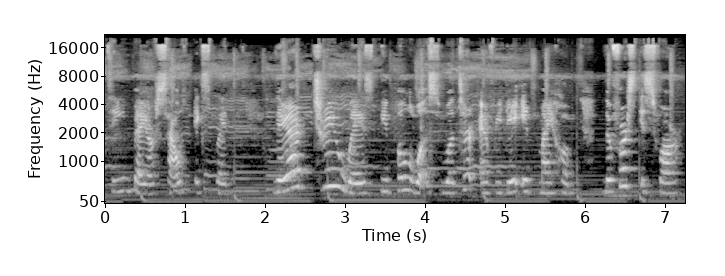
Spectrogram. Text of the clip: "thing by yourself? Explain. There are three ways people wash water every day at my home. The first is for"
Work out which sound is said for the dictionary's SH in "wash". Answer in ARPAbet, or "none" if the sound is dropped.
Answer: S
